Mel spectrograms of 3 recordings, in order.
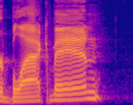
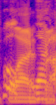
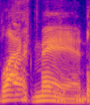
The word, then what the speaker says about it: Blackman: I didn't know Pussy Galore's real name was Honor Black Man. – Yeah. – Black Man. – I don't think it's Black Man. – Blackman. – I think it's Blackman. Yeah.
